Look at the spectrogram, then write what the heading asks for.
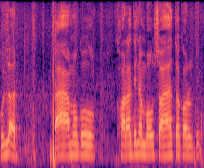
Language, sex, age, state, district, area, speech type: Odia, male, 18-30, Odisha, Cuttack, urban, spontaneous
